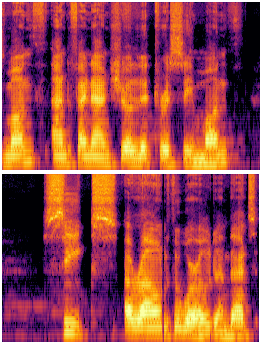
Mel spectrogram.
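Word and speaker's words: Sikhs: Awareness Month Farmers month and financial literacy month seeks around the world and that's s-i-k-h-s-s-i-k-h-s seeks around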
